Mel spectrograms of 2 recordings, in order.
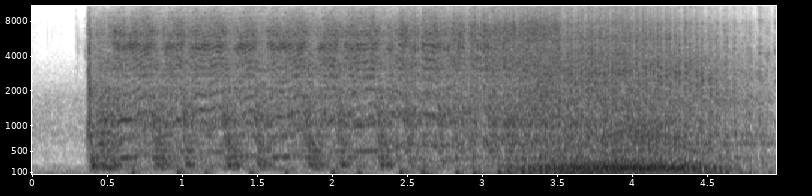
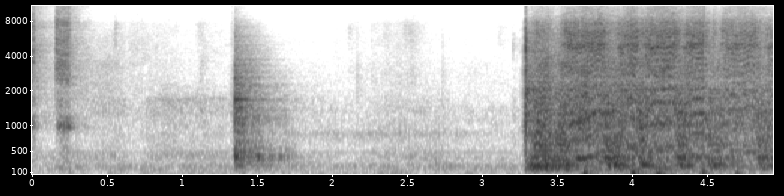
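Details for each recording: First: ZT200 mower twin after ignition conversion, plug refitted with fresh starting fluid: catches abruptly and bangs away unevenly on ether for a few seconds but won't sustain; fuel pump inlet hole blocked, so not pumping its own fuel. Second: ZT200 mower twin after ignition conversion and carb parts, cold, on choke, run indoors: cranks briefly, catches, then settles into a steady run, slightly uneven while cold; now running.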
